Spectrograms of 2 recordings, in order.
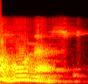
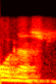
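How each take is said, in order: First: होनेस्ट said with a clear spoken h at the start, ho-nest; wrong pronunciation. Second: ऑनेस्ट with a silent h, starting on an open o, on-est; correct pronunciation. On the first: Teacher shows students the wrong way: होनेस्ट with a sounded h. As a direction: sound the h in होनेस्ट to show the common mistake. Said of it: "तो होनेस्ट नहीं होता". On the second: Teacher gives students the right way: ऑनेस्ट, silent h. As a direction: drop the h and open straight on the vowel in ऑनेस्ट. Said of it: "ये क्या होता है?". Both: Shown as a demonstration.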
